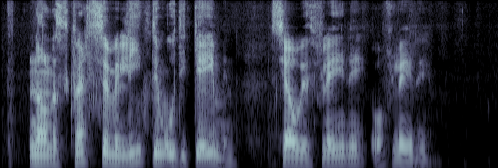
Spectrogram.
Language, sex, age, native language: Icelandic, male, 20-29, Icelandic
